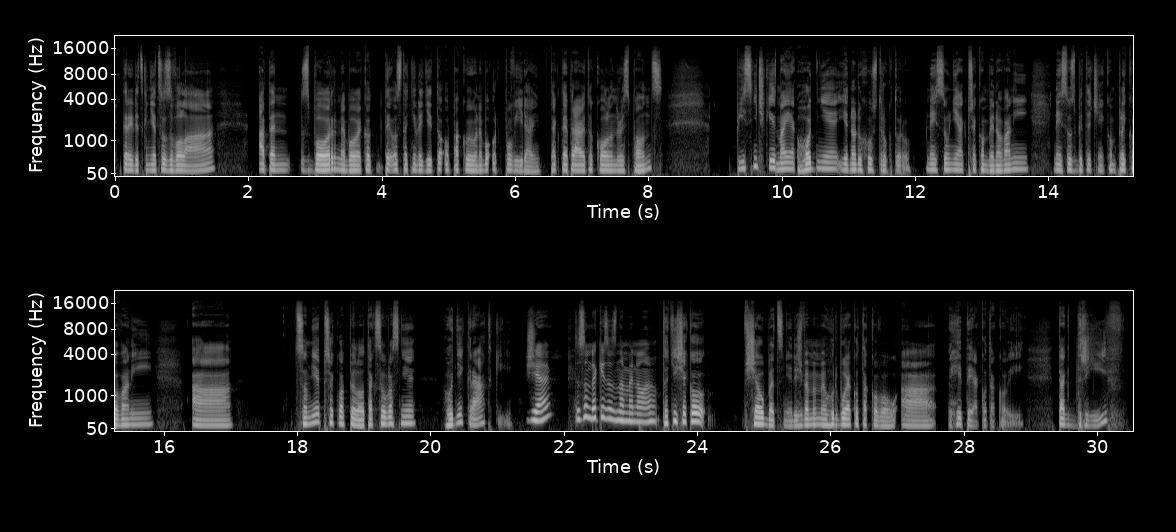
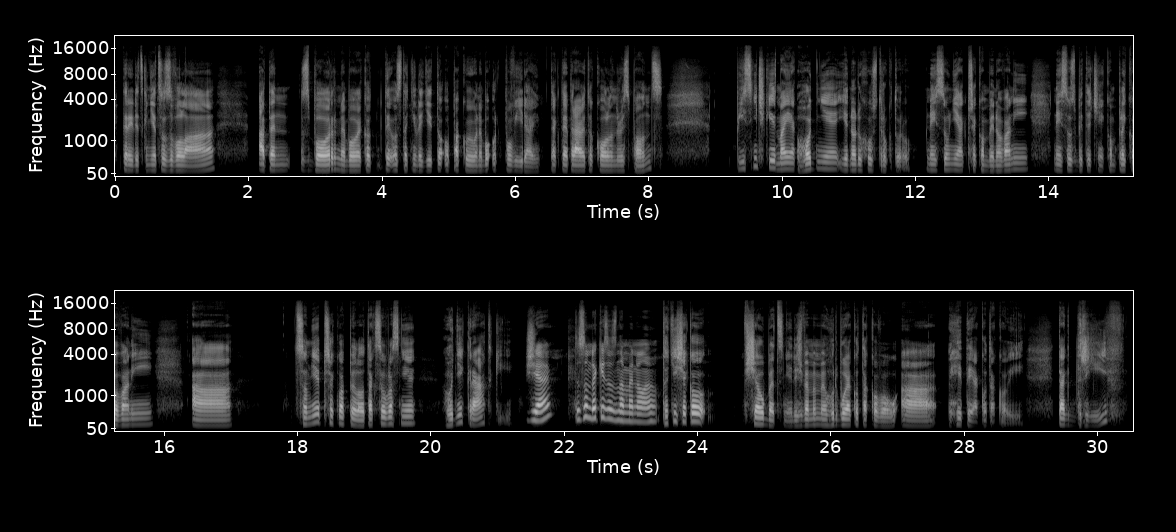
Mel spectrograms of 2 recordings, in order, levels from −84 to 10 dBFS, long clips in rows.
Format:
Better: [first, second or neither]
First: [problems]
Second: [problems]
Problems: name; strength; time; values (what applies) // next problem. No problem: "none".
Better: first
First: none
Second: thin; very; fading below 450 Hz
